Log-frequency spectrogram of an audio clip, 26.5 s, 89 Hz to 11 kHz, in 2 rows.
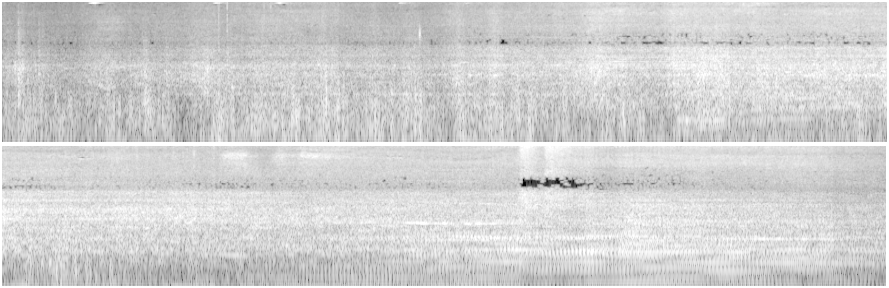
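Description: Hankyu 7000-series electric train running slowly past into the station: a steady rumble of wheels on rail with repeated clatter, and from about ten seconds in a low humming tone from the running gear.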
